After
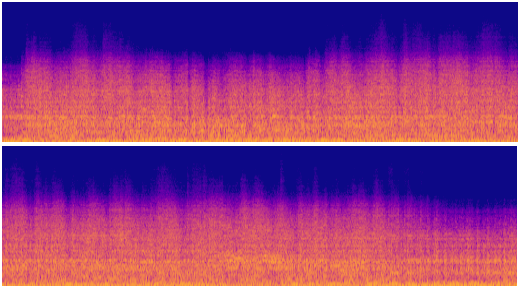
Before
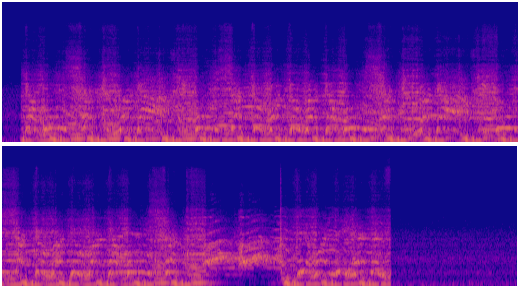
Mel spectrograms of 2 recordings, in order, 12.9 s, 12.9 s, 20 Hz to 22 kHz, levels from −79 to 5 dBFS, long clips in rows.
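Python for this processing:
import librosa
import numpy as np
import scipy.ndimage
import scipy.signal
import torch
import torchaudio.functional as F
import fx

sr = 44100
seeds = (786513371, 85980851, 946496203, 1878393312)

y = fx.graphic_eq(x, sr, hz=(125, 500, 2000, 4000, 8000), db=(8, -11, -5, -9, -10), at=(1.59, 3.89))
y = fx.fold_sine(y, sr, drive_db=17, ceiling_db=-19.0)
y = fx.air_absorb(y, sr, metres=430.0)
y = fx.echo_feedback(y, sr, ms=200, feedback_pct=43, wet_db=-7.0)
y = fx.room_shoebox(y, sr, seeds[0], volume_m3=38.0, walls='mixed', distance_m=1.4)
y = fx.env_flatten(y, sr, amount_pct=100)
y = y * 10.0 ** (-10.5 / 20.0)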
